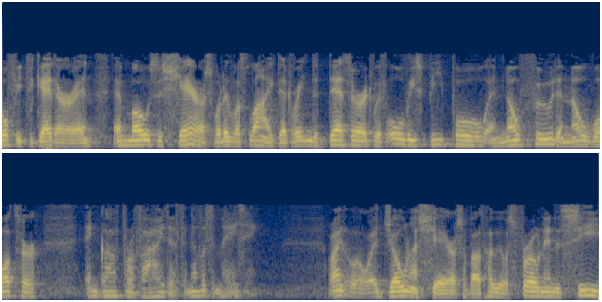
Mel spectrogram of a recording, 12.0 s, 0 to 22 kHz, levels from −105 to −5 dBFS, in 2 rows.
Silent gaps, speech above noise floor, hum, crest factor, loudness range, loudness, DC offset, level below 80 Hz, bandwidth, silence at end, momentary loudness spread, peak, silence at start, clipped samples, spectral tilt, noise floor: none; 31 dB; none; 18 dB; 7 LU; -30 LUFS; under 0.1%; -68 dBFS; 5.4 kHz; 0 s; 10 LU; -12 dBFS; 0 s; under 0.1%; -5.5 dB/octave; -61 dBFS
